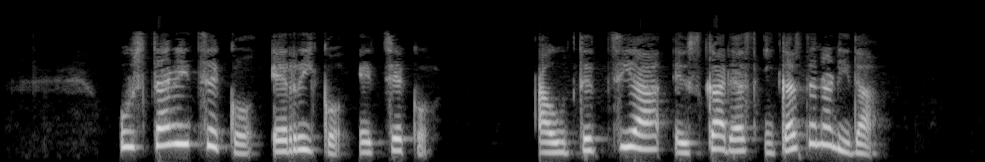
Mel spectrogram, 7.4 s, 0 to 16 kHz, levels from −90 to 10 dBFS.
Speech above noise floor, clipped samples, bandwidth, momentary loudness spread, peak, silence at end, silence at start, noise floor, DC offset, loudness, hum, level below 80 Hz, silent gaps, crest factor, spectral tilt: 70 dB; under 0.1%; 7.6 kHz; 9 LU; 0 dBFS; 0.8 s; 0.9 s; -84 dBFS; under 0.1%; -15 LUFS; none; -70 dBFS; none; 16 dB; -5.5 dB/octave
